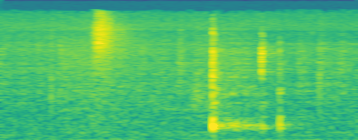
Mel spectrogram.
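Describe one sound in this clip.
A plug clicks into a wall socket.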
